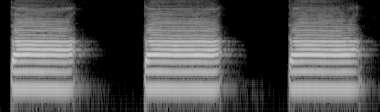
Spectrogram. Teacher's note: জিব্বার আগা, সামনের দুই দাঁতের গোড়ায় লাগাবো, লাগিয়ে সিম্পল এক আলিফ টেনে উচ্চারণ করব · জিব্বার আগা, সামনের উপরের দুই দাঁতের গোড়ায় লাগবে, লাগিয়ে আমরা এই অক্ষরটা উচ্চারণ করব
